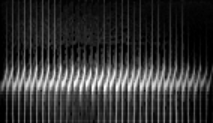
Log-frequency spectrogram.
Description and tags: Don't you just love water levels in old platformer games?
